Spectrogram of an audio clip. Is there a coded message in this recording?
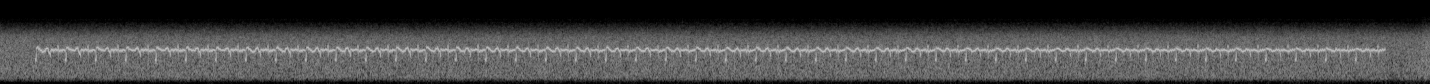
Yes: SSTV (slow-scan television), Robot 72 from 0.4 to 13.9 s, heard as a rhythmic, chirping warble, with radio hiss and a squelch burst at the end.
